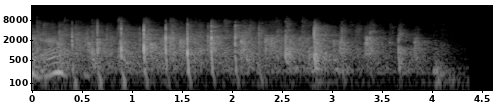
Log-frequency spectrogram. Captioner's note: audience applauds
